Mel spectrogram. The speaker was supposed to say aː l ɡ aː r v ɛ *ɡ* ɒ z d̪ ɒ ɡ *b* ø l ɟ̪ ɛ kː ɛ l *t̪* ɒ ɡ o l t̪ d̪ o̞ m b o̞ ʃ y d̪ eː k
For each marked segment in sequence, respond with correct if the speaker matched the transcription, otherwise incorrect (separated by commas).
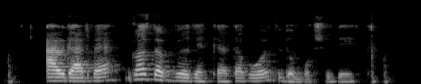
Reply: correct, incorrect, correct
